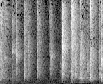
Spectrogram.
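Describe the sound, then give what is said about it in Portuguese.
A few audience members clap in a loose, steady rhythm, soft sparse hand claps spaced roughly a quarter second apart, faint and without a full crowd behind them. “Bom, pra quem não sabe, quatro pessoas bateram palmas.”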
